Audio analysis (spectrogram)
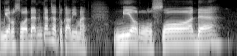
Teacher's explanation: tapi setelahnya huruf shad tebal maka r sukunnya ikut shadnya tebal. Itu kalau dalam satu kalimat. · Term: ro sukun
